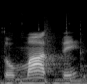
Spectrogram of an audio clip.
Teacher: tomate se nota la fuerza en ma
